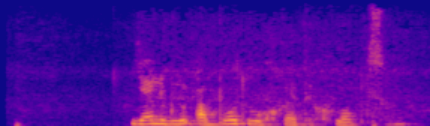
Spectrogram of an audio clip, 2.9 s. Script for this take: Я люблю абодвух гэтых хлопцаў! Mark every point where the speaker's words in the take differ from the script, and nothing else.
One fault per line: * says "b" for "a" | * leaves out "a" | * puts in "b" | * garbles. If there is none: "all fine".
all fine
